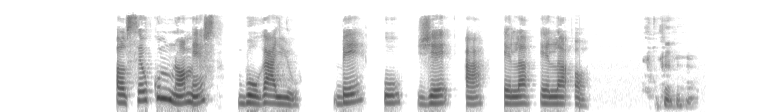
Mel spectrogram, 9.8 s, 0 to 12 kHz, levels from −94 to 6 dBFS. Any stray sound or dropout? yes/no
yes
